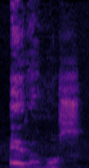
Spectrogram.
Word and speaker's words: éramos: ella, usted era, nosotros éramos. Notice the accent there, so the pronunciation has to be éramos.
